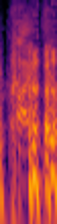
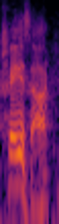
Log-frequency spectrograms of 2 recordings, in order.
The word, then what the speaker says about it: Caesar: What are you, like some Roman Emperor Kaiser, which is the original Latin pronunciation, by the way, not the ecclesiastical, which would be Caesar.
